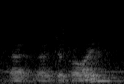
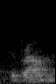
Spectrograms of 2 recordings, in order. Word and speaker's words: de Bruijn: piece of work by De Bruyne on de Brown, I think it should be pronounced, um on called Automath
